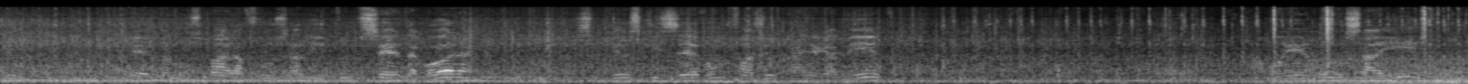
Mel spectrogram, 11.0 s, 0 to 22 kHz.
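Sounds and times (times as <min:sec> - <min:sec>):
engine hum: 0:00.0 - 0:11.0
raindrops ticking on windshield: 0:00.0 - 0:11.0.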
